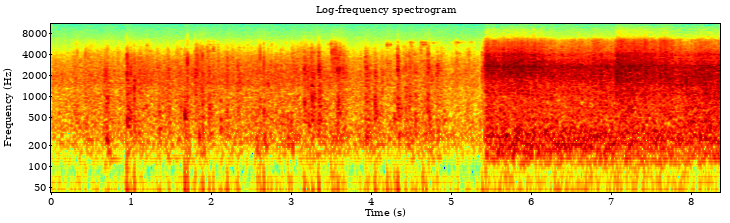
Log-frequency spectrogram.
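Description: Running footsteps and knocks on a steel ship's deck over a low rumble, then, about five and a half seconds in, a sudden loud steady hiss of steam jetting out of a doorway below decks, from damage done by a mine explosion.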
